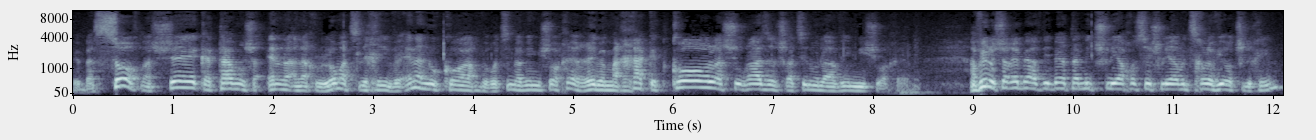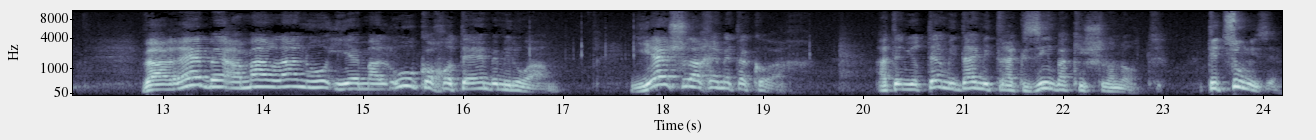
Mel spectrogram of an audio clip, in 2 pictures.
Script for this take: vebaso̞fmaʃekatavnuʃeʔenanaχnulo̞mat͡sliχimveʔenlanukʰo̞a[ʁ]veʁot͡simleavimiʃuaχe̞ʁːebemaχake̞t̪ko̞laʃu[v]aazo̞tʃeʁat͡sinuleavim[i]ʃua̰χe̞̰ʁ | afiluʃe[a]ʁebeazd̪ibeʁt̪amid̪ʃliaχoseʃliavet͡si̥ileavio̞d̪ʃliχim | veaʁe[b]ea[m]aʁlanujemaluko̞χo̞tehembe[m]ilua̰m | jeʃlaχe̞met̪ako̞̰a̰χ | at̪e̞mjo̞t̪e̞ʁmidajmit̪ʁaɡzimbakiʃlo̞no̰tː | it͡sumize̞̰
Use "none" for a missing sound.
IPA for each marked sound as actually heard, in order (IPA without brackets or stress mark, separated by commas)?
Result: χ, ʁ, i, a, b, m, m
